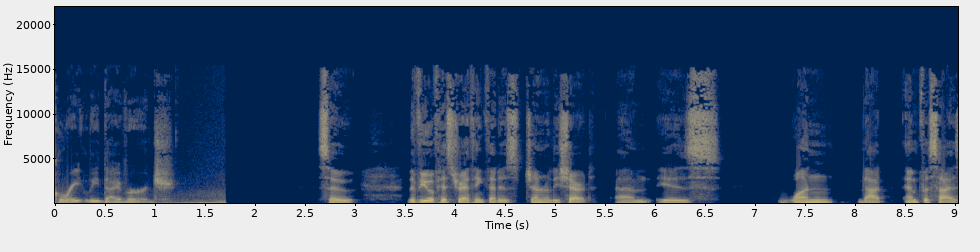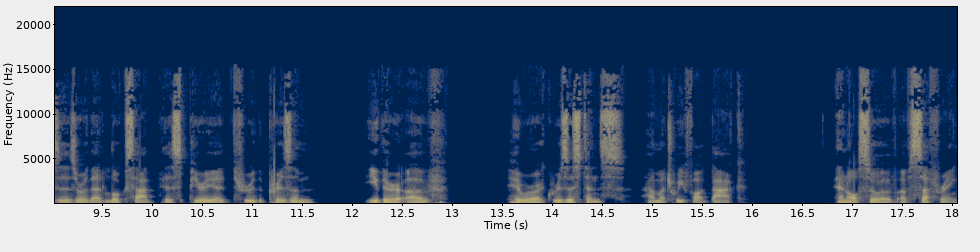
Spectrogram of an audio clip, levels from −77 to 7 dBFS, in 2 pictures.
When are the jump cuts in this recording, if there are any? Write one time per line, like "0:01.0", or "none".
0:05.5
